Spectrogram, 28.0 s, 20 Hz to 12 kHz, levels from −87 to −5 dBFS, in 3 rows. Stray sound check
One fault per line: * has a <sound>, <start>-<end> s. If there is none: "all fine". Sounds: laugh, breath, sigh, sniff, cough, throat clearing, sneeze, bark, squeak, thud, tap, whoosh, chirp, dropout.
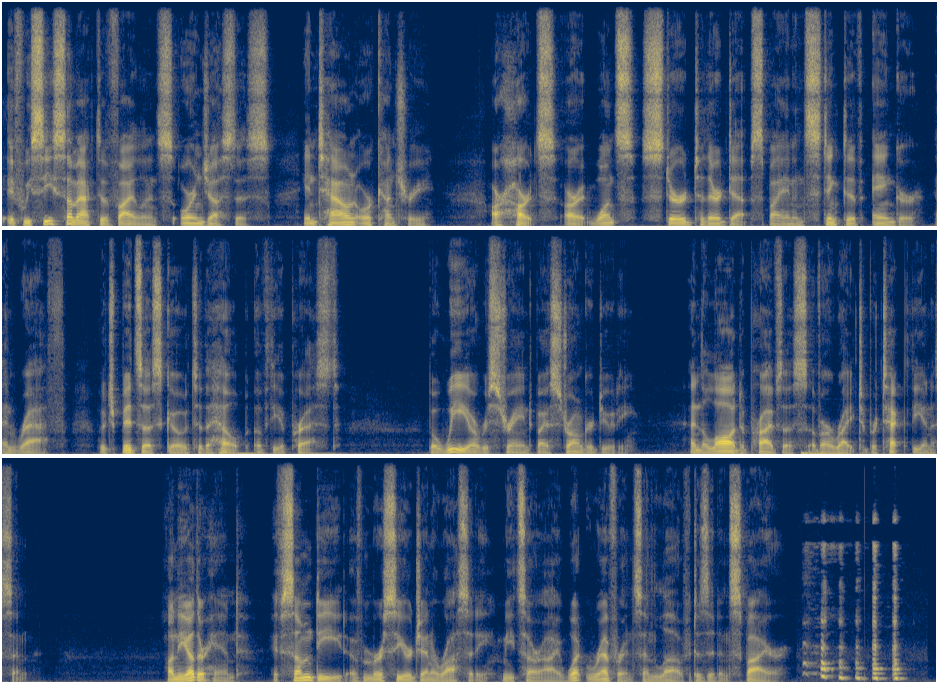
* has a laugh, 26.7-27.8 s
